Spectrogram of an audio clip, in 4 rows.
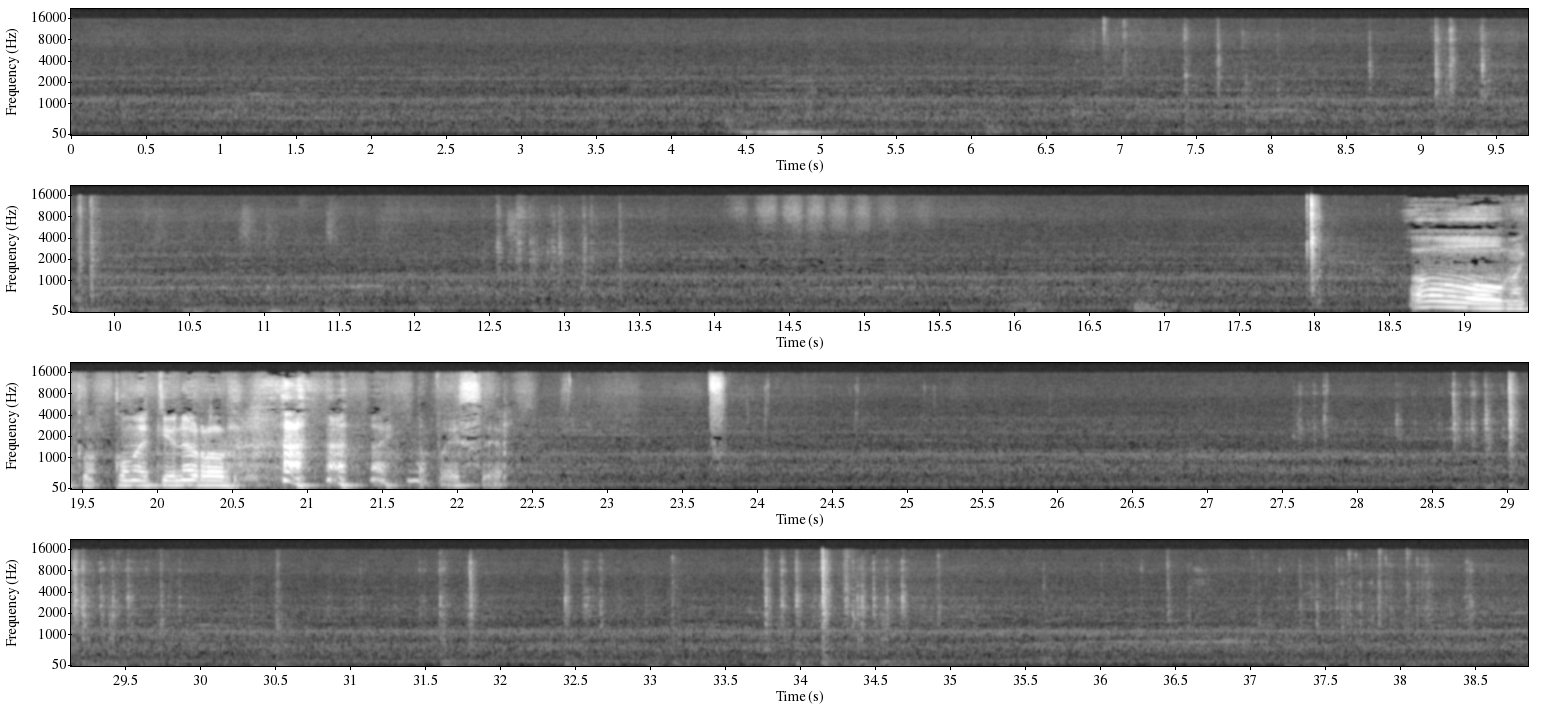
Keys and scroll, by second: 7.6 Up, 9.8 Return, 12.6-13.5 typing, 28.4-29.4 typing, 30.3 Return, 31.4-35.0 typing, 33.0 Return, 37.2-38.8 typing.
